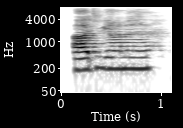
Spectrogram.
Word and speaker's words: Audriana: Audriana, I keep saying her name wrong because there was an Andreana on Love Island, but you know, Audriana,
